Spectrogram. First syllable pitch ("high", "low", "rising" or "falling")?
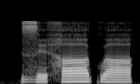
low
